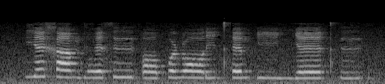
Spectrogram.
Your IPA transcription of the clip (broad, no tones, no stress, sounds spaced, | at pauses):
j ɛ x aː m ɡʱ ɛ s ɨː ʔ ɔ p ɔ ɳ ɔː ɾ i t̪ʰ ɛ m ʔ iː ɲ ɛː t̪ʰ ɨː ʔ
